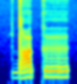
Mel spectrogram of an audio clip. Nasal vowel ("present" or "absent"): absent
